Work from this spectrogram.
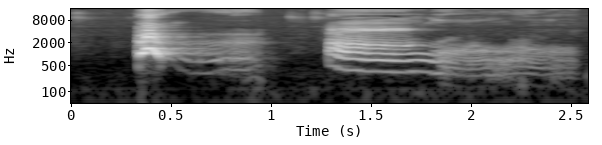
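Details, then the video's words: Chatty Maltese puppy that likes to talk, indoors: a sharp yelp-like onset sliding down, a pause, then a longer harmonic whine-howl that drops in pitch and wavers before trailing off. "Cute Maltese Puppy Likes to Talk"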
